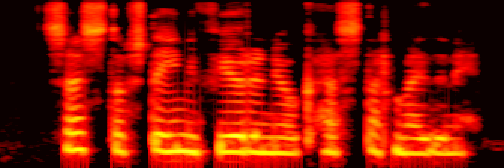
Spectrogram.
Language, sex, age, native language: Icelandic, male, 14, Icelandic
